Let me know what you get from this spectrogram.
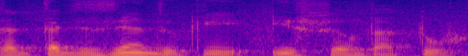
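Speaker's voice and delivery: stress placed on the word dizendo. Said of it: "quando eu ouvi essa voz".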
